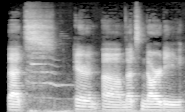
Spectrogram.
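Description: A pet cat meows in a room while someone talks over it, its drawn-out cries mixing with the speech and sounding near and fairly clear.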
